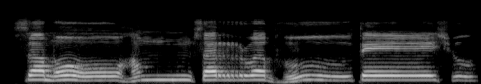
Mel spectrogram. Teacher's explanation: பூதே ரெண்டுமே நெடுலு சு ஷார்ட் ஆயிடும்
